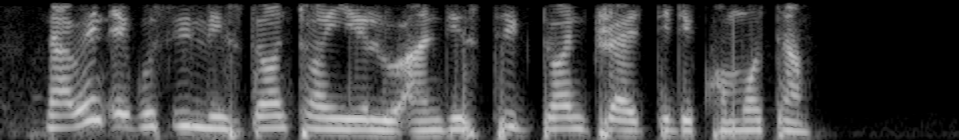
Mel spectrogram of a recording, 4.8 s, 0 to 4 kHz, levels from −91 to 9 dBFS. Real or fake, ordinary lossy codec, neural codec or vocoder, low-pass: real; none; none; 3.6 kHz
